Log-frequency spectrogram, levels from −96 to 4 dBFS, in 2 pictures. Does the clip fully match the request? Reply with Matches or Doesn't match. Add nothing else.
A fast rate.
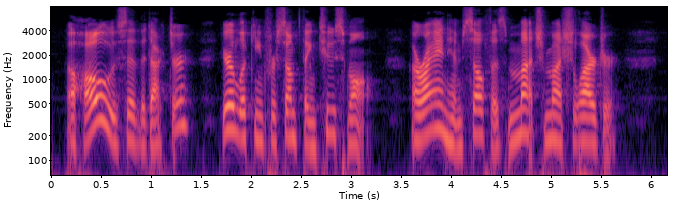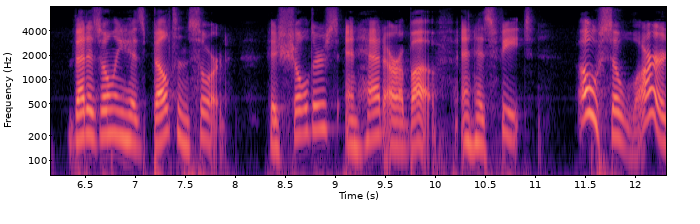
Doesn't match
